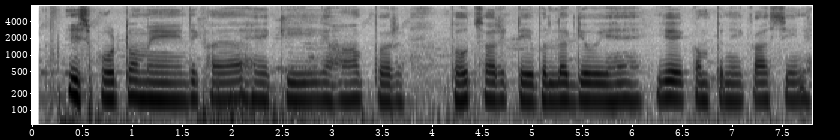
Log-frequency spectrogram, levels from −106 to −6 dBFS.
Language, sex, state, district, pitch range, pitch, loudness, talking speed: Hindi, male, Haryana, Charkhi Dadri, 155-160 Hz, 155 Hz, -18 LUFS, 155 wpm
